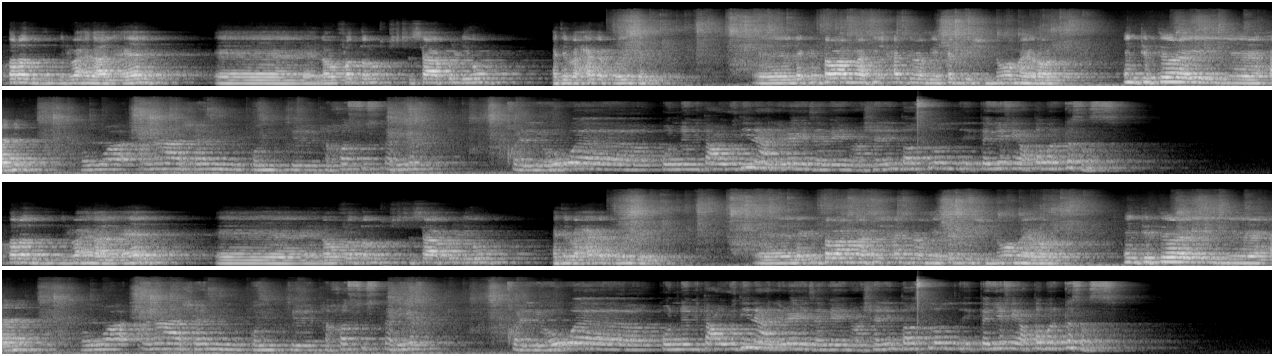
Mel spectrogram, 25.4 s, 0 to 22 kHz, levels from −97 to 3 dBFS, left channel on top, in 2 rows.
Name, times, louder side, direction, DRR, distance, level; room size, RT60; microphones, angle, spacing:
voice 1, 0.1-1.5 2.1-4.9 5.5-6.6 7.5-10.6 11.2-13.0, left 3 dB, 60° left, 2 dB, 0.5 m, -21 dB
sound 1, 6.0-18.3, equal, 40° left, 1.0 m, -36 dB
voice 2, 13.5-16.9 17.8-23.8, right 1 dB, 15° right, -1 dB, 0.4 m, -28 dB
5.6 x 2.2 x 3.5 m, 1.4 s
head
